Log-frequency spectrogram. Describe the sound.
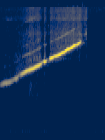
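A single clear human whistle, the glissando whistling technique, slides steadily upward in pitch over about a second and a half, with a brief dip in the middle, loud against a quiet background.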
